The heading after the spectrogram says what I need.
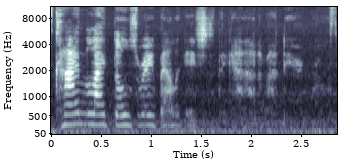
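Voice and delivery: hushed, gossipy whisper; whispered aside. Real, not acted. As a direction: slip it in under your breath. Sly gossip aside, lowered to whisper.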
